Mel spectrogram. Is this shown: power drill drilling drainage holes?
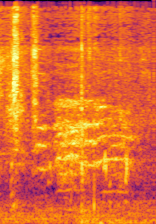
no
